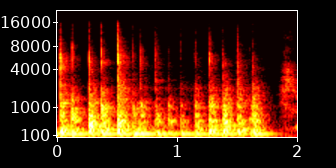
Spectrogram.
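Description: A makeshift drum roll: hands drumming rapidly and unevenly on a tabletop, over background music with a steady low note that stops near the end.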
